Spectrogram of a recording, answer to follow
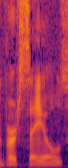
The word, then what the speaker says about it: Versailles: I come from an area where there's a versail Ohio uh spelled like Versailles.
